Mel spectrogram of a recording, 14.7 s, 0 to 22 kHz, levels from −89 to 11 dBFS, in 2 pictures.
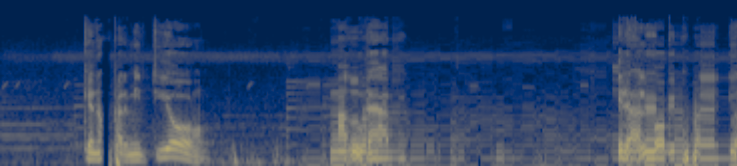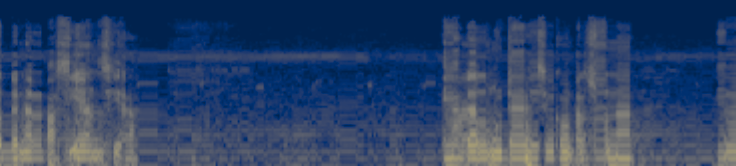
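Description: From 0.99 s to 1.09 s there is an AAC frame loss with muting. For about 85 ms the audio simply goes silent, which fits two lost AAC frames whose spectrum the decoder set to zero. The overlapping transform windows taper the sound out and back in, so the gap has soft edges. That smooth fade is what separates it from a hard dropout or a clipped splice, both of which leave an abrupt edge.

From 2.95 s through to the end, the audio takes on a rigid, metallic buzz fixed at 134 Hz that roughly follows the shape of the sound underneath. The likely cause is robotic sound from repeated short buffers: a fragment of about 7.5 ms is played over and over while fresh audio arrives too seldom, so most of the real material is skipped. Unlike ring modulation or a pitch-shift artefact, the tone stays locked at one pitch while the content stutters forward.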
